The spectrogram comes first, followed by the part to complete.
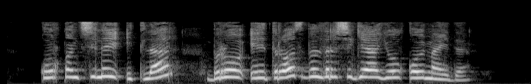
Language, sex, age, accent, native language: Uzbek, female, 12-17, Jizzax, Uzbek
